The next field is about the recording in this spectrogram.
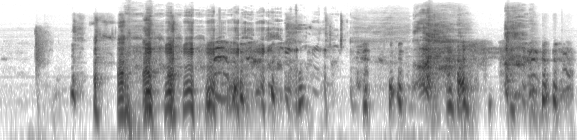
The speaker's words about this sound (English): A lot of coughing and laughing over here today, listeners. Because man, we struggling through this one, but we gonna get through it though.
